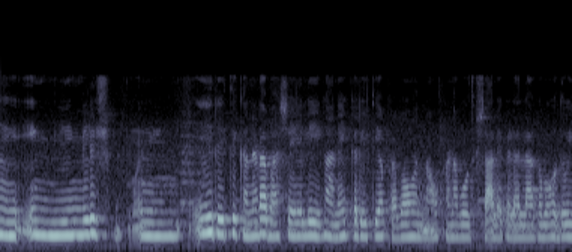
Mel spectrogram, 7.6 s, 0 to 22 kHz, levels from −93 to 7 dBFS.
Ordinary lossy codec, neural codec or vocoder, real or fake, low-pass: none; none; real; 7.2 kHz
